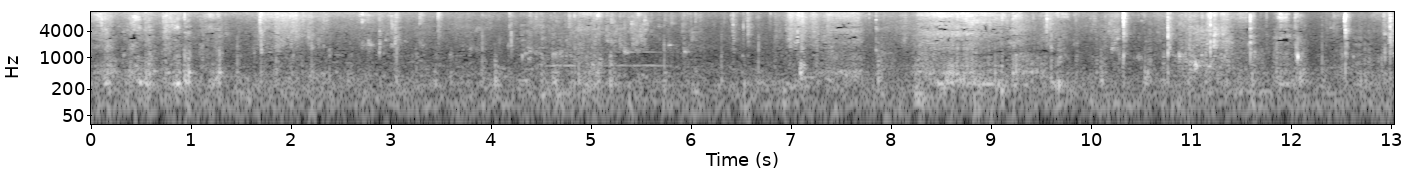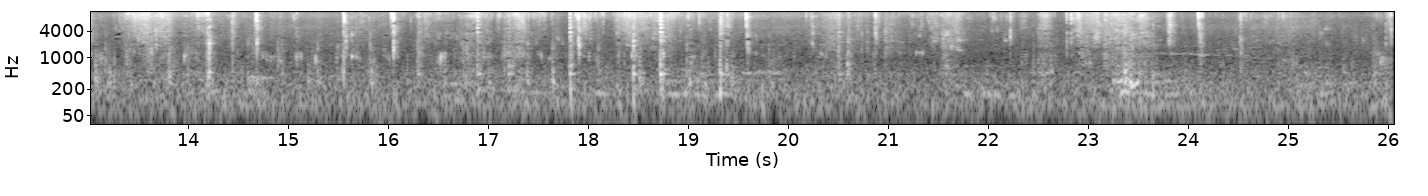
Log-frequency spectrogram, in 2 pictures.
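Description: Close-up eating sounds: chewing, biting and crunching chicken curry with greens, with many short wet smacks and clicks of the mouth.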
